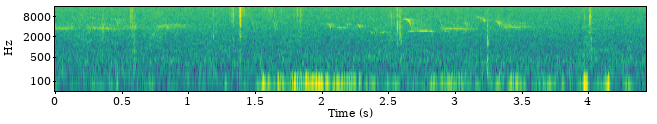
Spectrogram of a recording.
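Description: Near silence, with small birds chirping faintly now and then. There is a brief low rumble about a second and a half in, and a few faint clicks.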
